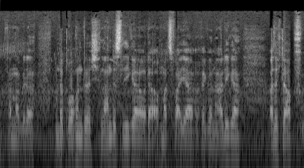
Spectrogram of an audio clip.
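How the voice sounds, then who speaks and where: A man talks at a very fast pace and medium pitch over noticeable background noise. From Mainz, Rhine-Main area, Germany. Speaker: handball club manager, former player. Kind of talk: casual chat. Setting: outdoors at a pub.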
